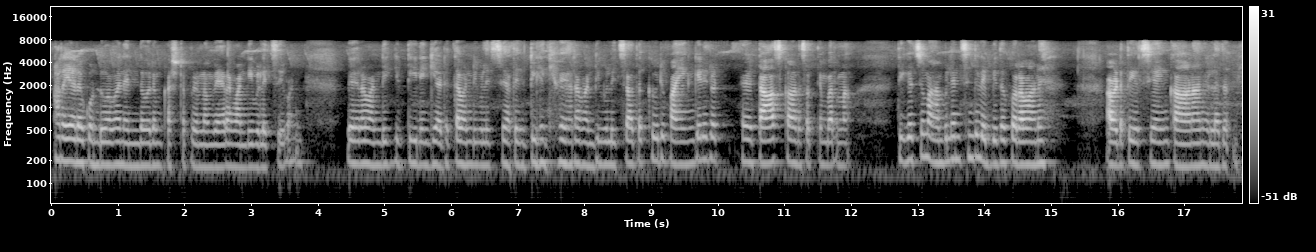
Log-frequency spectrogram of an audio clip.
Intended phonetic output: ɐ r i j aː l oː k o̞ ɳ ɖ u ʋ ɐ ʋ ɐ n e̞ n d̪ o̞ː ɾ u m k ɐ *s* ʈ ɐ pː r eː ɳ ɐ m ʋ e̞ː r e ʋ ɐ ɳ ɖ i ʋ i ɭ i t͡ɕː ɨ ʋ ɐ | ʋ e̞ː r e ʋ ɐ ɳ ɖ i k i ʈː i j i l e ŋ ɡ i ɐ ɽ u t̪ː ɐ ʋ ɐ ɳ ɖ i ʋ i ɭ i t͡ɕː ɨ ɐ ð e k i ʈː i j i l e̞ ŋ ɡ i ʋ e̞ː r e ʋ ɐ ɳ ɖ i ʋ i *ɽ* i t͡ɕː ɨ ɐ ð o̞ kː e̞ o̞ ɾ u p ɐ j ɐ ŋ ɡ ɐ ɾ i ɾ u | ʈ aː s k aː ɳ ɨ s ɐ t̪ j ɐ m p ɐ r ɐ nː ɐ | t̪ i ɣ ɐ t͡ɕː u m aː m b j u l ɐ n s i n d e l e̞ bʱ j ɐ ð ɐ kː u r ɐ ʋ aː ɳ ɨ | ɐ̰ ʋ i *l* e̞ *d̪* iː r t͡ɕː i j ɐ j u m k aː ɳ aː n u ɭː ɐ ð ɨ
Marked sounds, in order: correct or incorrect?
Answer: incorrect, incorrect, incorrect, incorrect

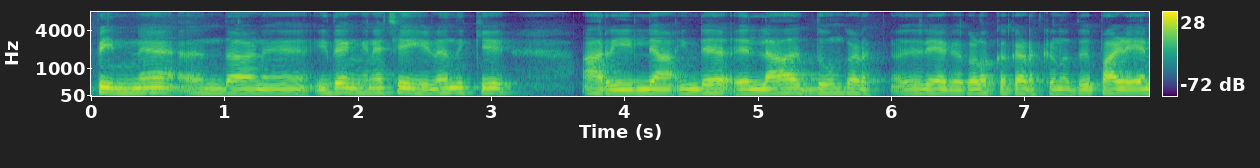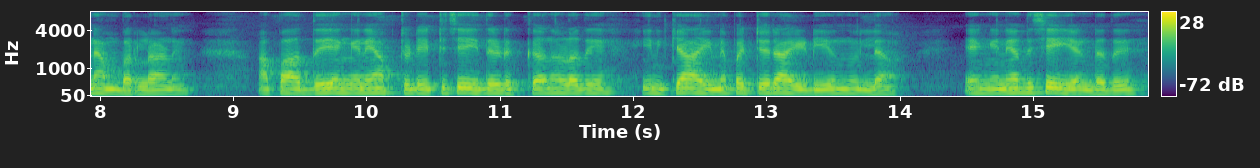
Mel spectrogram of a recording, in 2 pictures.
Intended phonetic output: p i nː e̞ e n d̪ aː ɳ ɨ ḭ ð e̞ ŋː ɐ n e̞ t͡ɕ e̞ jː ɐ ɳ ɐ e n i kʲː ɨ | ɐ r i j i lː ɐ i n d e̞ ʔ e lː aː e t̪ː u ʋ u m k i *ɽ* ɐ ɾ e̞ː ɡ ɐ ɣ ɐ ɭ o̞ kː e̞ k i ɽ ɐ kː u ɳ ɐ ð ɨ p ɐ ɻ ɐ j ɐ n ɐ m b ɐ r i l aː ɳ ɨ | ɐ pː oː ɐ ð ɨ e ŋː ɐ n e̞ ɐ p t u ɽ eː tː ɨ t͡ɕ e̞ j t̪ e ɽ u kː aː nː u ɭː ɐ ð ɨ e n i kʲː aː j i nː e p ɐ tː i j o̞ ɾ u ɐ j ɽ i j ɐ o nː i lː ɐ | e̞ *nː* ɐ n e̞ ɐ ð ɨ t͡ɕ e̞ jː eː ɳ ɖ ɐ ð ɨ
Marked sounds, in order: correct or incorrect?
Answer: correct, incorrect

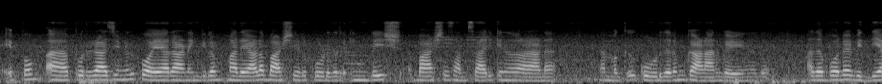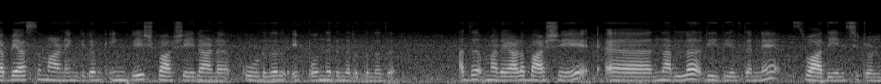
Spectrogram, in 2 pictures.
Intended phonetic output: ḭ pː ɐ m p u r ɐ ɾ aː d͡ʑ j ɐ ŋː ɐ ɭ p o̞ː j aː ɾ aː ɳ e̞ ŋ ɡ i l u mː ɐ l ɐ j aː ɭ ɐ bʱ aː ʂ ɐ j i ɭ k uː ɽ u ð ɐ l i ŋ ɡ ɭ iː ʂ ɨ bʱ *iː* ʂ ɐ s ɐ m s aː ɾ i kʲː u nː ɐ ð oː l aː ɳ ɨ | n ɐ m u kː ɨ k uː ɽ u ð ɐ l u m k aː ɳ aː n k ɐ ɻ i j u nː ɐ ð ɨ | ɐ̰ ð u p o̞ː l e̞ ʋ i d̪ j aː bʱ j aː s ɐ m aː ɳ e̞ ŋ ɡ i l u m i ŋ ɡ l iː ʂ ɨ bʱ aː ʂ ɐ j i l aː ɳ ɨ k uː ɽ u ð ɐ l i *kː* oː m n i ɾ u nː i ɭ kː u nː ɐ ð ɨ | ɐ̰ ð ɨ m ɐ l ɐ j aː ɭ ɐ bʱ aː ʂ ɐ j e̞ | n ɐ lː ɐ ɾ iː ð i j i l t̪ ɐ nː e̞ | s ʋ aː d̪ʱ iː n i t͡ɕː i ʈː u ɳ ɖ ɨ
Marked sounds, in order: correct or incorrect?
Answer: incorrect, incorrect

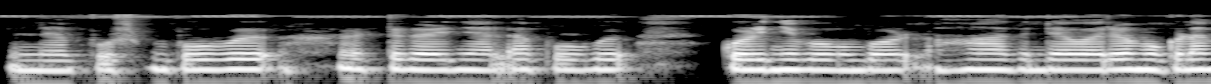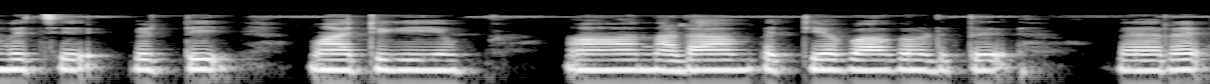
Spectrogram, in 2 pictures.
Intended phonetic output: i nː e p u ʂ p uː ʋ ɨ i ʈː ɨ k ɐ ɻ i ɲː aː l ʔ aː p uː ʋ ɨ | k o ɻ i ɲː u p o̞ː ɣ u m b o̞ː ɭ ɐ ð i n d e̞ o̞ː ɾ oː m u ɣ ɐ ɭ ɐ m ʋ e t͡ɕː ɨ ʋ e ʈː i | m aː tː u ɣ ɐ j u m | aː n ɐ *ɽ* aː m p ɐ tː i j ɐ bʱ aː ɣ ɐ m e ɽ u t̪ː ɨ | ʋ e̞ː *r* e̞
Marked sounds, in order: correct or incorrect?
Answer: correct, correct

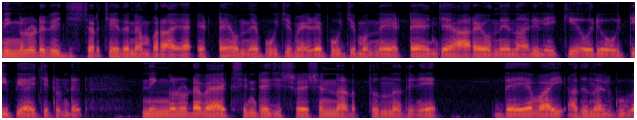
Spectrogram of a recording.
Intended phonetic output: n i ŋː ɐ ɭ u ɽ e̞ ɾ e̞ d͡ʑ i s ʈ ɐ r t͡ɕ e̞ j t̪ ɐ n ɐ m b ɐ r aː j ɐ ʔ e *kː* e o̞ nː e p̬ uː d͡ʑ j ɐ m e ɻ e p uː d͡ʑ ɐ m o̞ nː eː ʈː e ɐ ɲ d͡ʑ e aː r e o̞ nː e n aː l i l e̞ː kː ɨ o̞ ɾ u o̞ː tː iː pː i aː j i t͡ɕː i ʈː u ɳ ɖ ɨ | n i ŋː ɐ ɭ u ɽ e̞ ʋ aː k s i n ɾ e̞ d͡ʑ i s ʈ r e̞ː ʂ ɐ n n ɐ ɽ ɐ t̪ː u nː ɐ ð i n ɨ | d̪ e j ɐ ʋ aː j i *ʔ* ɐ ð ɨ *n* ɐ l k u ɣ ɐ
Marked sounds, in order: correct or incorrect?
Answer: incorrect, correct, correct

